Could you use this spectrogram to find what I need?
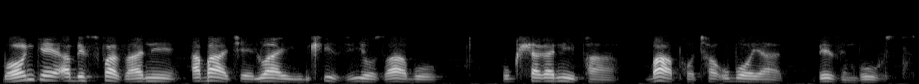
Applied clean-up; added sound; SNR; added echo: none; none; none; none.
